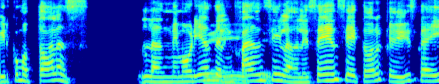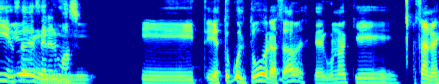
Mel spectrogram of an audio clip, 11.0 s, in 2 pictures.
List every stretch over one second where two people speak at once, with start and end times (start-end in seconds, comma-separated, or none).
2.5-3.9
